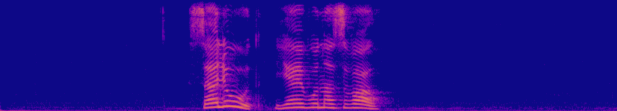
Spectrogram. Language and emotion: Russian, positive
